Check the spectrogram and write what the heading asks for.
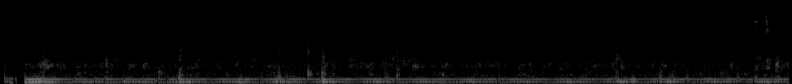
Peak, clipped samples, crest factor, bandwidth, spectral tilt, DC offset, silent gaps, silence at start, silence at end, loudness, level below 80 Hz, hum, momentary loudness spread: -32 dBFS; under 0.1%; 18 dB; 12.5 kHz; -6.5 dB/octave; under 0.1%; 0.17-0.24 s; 0.05 s; 0 s; -52 LUFS; -70 dBFS; none; 6 LU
